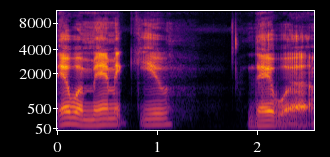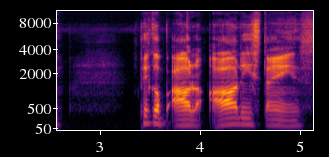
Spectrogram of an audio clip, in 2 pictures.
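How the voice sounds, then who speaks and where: Quiet and medium in pitch, a man's voice comes through with a dry, close sound and no echo. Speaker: YouTuber. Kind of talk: late-night monologue. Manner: halting.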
